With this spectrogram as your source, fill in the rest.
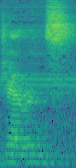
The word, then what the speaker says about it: gerund: So today again, I will answer this question, gerunds. Okay, the pronunciation is gerund and I have heard people saying gerund, so I would say it's gerund.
